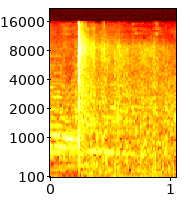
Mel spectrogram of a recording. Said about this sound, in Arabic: وهذا صوت مدفع الفطور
